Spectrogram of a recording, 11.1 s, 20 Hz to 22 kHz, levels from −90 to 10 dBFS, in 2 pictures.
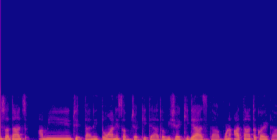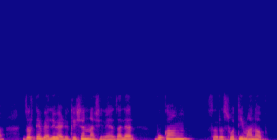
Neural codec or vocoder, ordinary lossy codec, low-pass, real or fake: none; Opus, 24 kbps; 7.2 kHz; real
